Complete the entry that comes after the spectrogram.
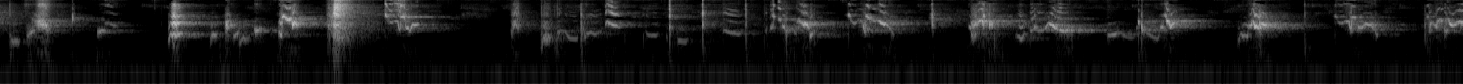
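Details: Pet talking budgerigar, freshly moulted, giving a stream of scratchy squawks, clicks and warbled chirps in irregular bursts, some louder rasping notes early on, with a constant low electrical hum in the room.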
